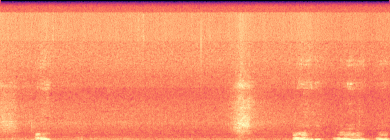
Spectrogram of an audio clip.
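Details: A sleeping dog named Jerry snores indoors: one short throaty snort early on, a quiet stretch, then three low rumbling snores in quick succession near the end, with faint room noise between.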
